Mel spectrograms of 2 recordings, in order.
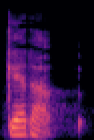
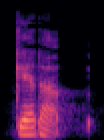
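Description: First: The two words are linked together. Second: The two words are linked together.

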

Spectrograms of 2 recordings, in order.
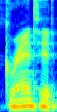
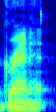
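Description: First: The word ends with a clear t-e-d. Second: The word ends loosely, sounding like granite. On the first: The speaker calls it right. "It's granted, people" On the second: The speaker calls it wrong. "I just realized I did something that I hate when other people do"

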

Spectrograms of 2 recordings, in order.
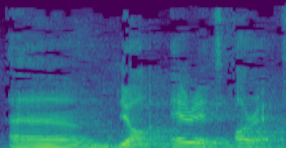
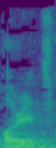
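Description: First: The first vowel sounds like 'e'. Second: The first vowel sounds like 'o'. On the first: "maybe it should be eretz" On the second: "Sometimes we pronounce it oretz even though it's written eretz"

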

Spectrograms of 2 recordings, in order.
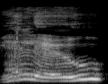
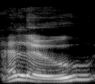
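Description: First: It is said in a crazy, demonic voice. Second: It is said in a normal voice.

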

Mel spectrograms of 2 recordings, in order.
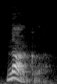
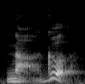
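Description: First: It is said as an answer. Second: It is said as a question. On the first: It points out that one. "You answer that one" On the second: It asks which one. "It's a question. It means which"

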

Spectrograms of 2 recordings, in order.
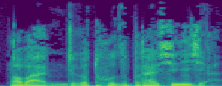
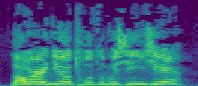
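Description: First: It is said quietly with a lowered voice. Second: It is said loudly and angrily.

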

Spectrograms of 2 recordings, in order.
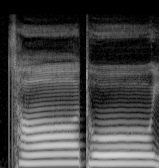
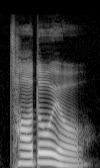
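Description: First: It is said slowly. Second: It is said fast.

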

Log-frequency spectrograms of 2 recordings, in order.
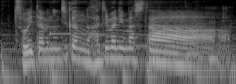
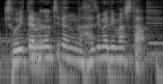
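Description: First: The final syllable is stretched out long. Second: The final syllable is short and casual. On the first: It sounds formal, not like his normal self. The speaker calls it wrong. "たーって言わへんのよ" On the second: This is how he naturally talks. The speaker calls it right. "ちょいための時間が始まりましたやったら言うけど"

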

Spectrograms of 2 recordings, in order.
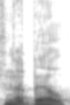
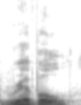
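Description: First: The word is pronounced the Dutch way. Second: The word is pronounced the English way. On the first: The speaker calls it right. "Dus echt Nederlands" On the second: The speaker calls it wrong. "niet Rebel"

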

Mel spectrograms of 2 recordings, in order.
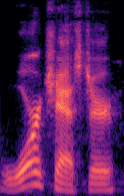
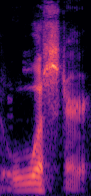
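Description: First: Every written syllable of the word is sounded. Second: The word is shortened to two syllables. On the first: This is how the name is written. "It's spelled Worcester" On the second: This is how the name is actually said. "but it's pronounced Worcester"

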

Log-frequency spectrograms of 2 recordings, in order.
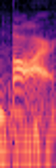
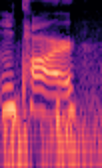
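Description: First: It begins with a single plain B sound. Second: It begins with a separate M then P sound. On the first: The speaker calls it right. "you just say bar" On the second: The speaker calls it wrong. "technically spelled"

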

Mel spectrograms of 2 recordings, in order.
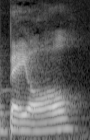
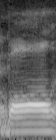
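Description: First: The name sounds different from the word ball. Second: The name sounds just like the word ball. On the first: "I like pronouncing it Baal because it sounds different than just Ball" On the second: "just Ball"

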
